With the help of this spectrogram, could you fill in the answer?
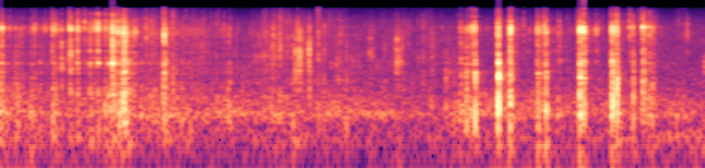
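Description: A metal box-cutter blade scrapes and slices crunchy chunks off a solid, dried yellow bar of soap held in the hand. The sound is a series of sharp, bright crackling crunches and scratchy scrapes with almost no low end, each cut stopping short without ringing.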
